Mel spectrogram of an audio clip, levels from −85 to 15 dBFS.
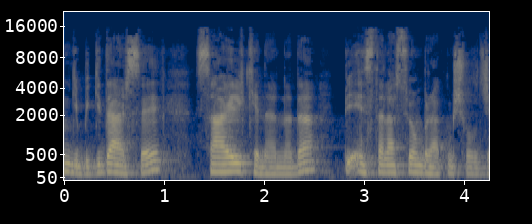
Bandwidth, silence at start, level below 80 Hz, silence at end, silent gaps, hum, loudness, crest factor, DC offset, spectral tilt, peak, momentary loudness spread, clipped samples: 16 kHz; 0 s; -62 dBFS; 0 s; none; none; -24 LUFS; 20 dB; under 0.1%; -4.5 dB/octave; -4 dBFS; 9 LU; under 0.1%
